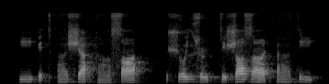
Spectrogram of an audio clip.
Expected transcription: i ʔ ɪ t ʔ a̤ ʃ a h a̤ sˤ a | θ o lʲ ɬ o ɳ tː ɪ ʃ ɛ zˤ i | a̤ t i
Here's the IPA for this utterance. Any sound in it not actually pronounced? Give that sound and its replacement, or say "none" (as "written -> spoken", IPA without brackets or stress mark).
θ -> ʃ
